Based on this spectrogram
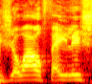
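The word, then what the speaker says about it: João Félix: is going to be Joelle felish so yes uh first of all yes that is how you say his name don't blame me blame the Portuguese but despite the good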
